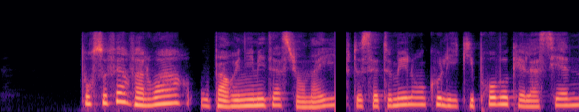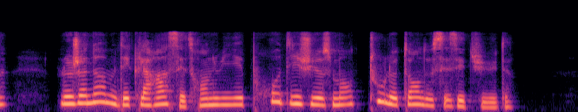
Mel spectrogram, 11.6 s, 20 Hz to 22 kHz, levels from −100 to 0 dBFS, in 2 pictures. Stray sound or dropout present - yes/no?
yes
